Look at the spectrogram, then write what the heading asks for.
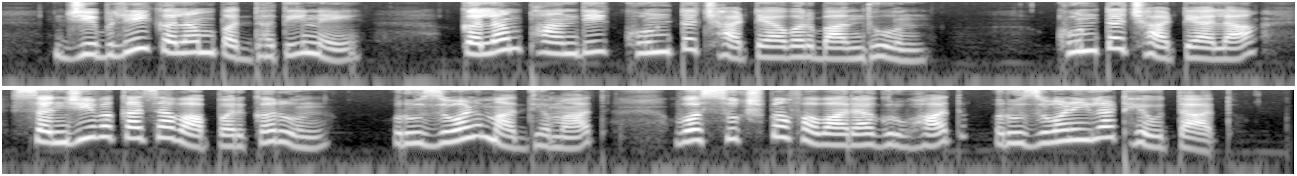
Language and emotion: Marathi, neutral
